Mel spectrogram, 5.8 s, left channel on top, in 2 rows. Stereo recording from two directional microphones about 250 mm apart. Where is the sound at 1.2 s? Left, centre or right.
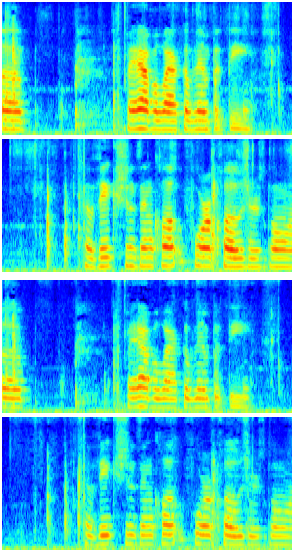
Centre.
